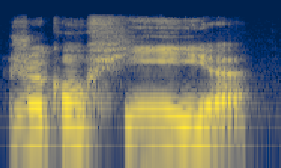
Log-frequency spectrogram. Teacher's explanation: Think of the emphasis of the word on the syllable before that, in this case on the fi, je confie, and you treat the schwa as something that is kind of a, a disappearing vowel, something that's still there but is not strong and tends to want to decrease in intensity. · Term: final schwa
